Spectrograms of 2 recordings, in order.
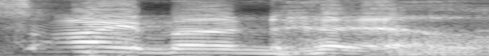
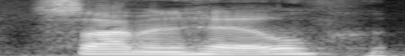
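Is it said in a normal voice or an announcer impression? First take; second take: announcer impression; normal. First: It is said like the X Factor announcer. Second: It is said in a flat, normal voice.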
